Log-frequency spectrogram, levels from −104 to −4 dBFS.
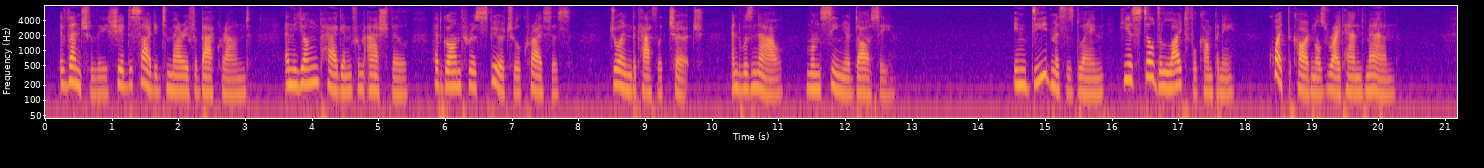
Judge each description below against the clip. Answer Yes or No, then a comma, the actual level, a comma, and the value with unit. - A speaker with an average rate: No, slow, 115 wpm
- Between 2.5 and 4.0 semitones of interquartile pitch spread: No, average, 5.1 semitones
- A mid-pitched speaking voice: Yes, medium, 155 Hz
